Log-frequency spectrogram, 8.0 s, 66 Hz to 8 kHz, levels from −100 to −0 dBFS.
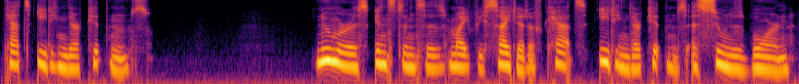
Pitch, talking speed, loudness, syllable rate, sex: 180 Hz, 130 wpm, -20 LUFS, 4.5 syllables/s, female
